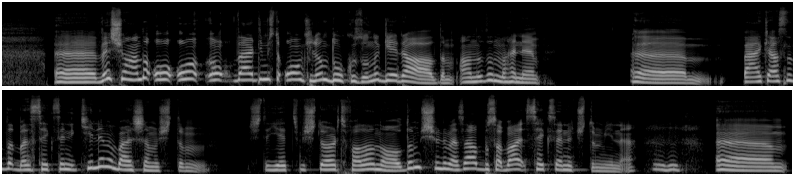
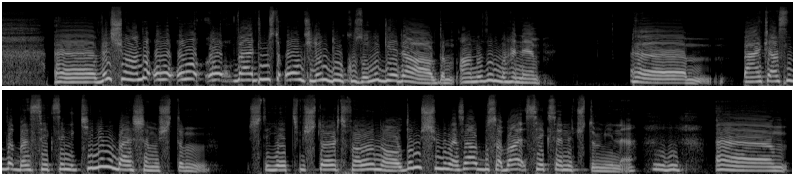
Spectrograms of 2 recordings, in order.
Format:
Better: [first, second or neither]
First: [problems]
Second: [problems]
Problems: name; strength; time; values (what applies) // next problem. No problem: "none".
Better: first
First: none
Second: distortion; heavy; 6 dB below the speech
